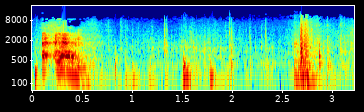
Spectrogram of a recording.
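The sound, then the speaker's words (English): Papery rustling as hymnal pages are flipped to hymn number 13 for a closing hymn, a few short swishing bursts scattered across the moment, moderately loud, with faint shuffling between them. “Let's grab our hymnals for a closing hymn. And open up to hymn number 13.”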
